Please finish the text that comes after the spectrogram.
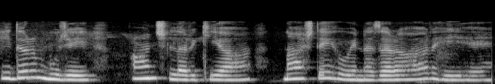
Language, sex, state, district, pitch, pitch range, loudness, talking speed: Hindi, female, Arunachal Pradesh, Lower Dibang Valley, 225 Hz, 210-265 Hz, -15 LUFS, 120 wpm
